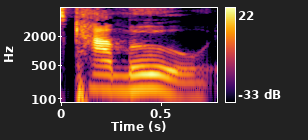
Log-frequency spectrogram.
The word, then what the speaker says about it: Camus: And Shane says it's Camus is how you say it. Oh, bummer. That's not how it's written like, though. C-A-M-U-S.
